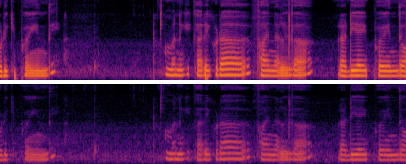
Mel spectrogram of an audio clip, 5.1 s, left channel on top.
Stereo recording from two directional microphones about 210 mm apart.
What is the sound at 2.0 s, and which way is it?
Speech, 45° left (ahead or behind).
